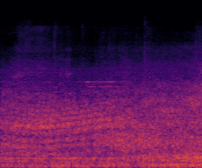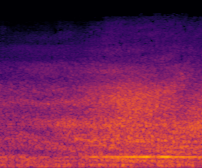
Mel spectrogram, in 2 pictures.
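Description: A motor vehicle going by. Its engine and tyre noise grows louder from about three seconds in, and a steady engine hum is heard in the second half.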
